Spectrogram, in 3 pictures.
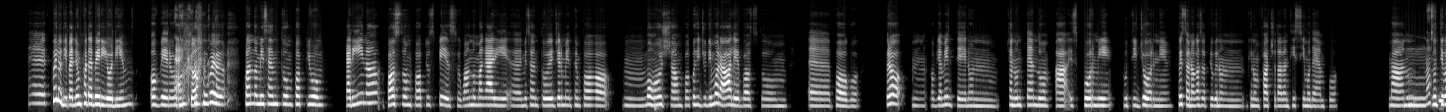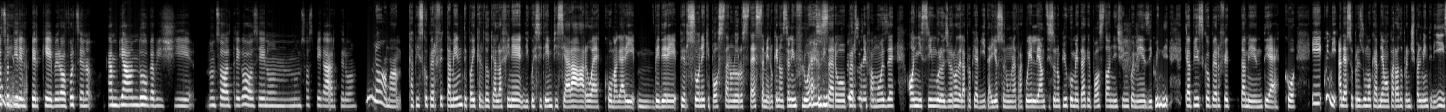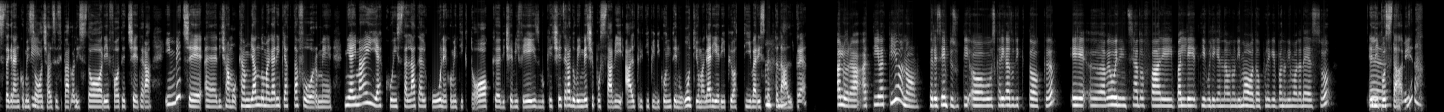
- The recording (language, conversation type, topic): Italian, podcast, Cosa condividi e cosa non condividi sui social?
- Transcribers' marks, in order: laughing while speaking: "Ecco"; chuckle; laughing while speaking: "quello"; tapping; "cioè" said as "ceh"; laughing while speaking: "influencer"; laughing while speaking: "Sì"; chuckle; laughing while speaking: "quindi"; in English: "postavi"; in English: "postavi?"; chuckle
